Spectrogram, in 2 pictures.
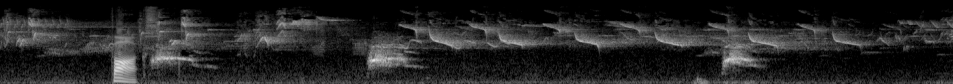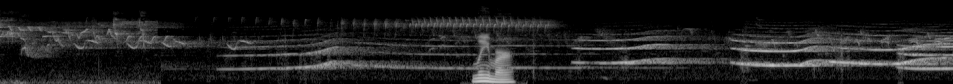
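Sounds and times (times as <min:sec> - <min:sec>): low bird calls: 0:06.8 - 0:08.2
songbird repeating high note: 0:14.3 - 0:14.7.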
